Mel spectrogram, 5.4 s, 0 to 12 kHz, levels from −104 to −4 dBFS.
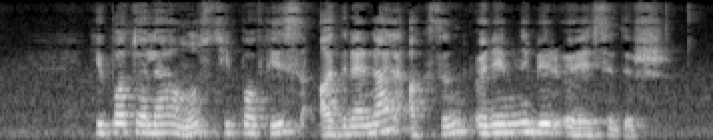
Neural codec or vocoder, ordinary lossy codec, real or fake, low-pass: none; MP3, 64 kbps; real; 10.8 kHz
